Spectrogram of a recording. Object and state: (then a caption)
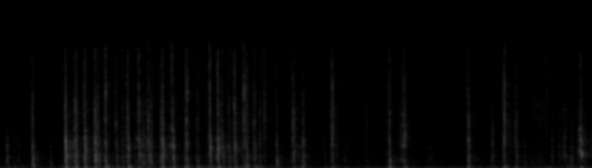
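Mechanical keyboard with round plastic keycaps. Both hands type with their fingertips on a compact, backlit mechanical keyboard fitted with round plastic typewriter-style keycaps. About thirty sharp, bright clicks come at an uneven rhythm, with bursts and short pauses. Each click is crisp and dies away almost at once, with little low end.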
